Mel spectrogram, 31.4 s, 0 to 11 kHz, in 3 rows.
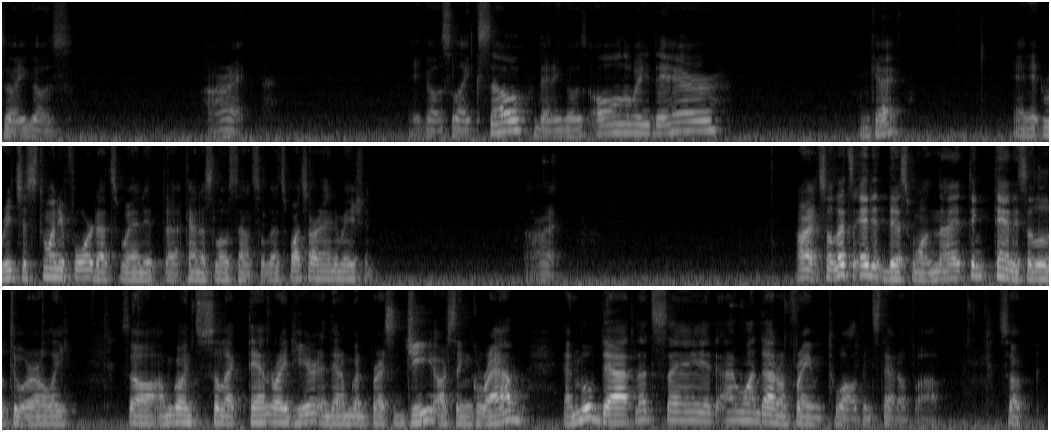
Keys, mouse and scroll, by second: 13.4 space, 18.1 space, 22.2 click, 22.8-23.6 drag, 26.6 g, 30.6-31.4 drag.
